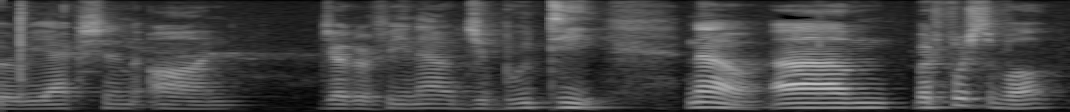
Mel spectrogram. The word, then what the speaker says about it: Djibouti: It's not Djibouti. There's no way the locals would pronounce it in such an American way.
